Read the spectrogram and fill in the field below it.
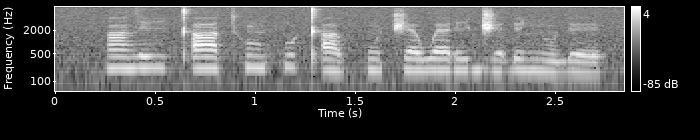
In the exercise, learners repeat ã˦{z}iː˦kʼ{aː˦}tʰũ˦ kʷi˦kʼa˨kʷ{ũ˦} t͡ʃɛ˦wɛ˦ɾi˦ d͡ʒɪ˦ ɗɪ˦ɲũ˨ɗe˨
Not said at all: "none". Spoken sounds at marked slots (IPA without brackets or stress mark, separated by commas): z, aː˦, ũ˨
